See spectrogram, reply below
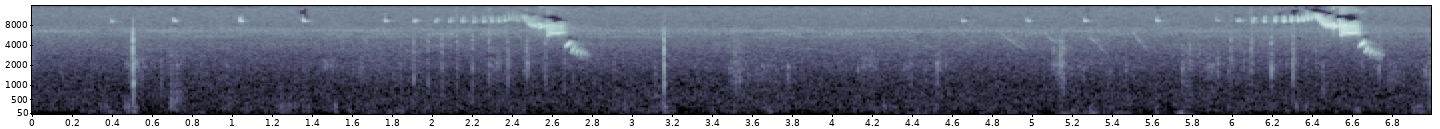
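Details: Blue-black grassquit perched on a fence beside a road, singing two high, sharp, buzzy phrases that sweep sharply downward, about four seconds apart, over soft rural background noise and scattered faint clicks.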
